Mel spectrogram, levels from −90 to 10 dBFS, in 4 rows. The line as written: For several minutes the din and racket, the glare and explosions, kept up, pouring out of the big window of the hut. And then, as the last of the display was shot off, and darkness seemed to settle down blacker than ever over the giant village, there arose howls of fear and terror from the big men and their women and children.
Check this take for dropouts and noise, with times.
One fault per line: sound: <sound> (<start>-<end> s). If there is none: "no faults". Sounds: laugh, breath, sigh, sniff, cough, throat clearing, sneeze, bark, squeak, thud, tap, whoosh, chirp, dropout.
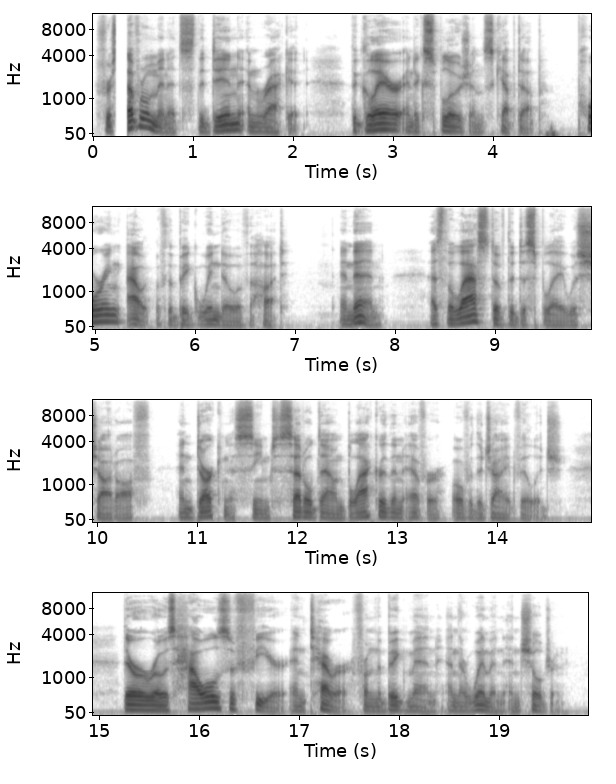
sound: dropout (0.2-0.4 s)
